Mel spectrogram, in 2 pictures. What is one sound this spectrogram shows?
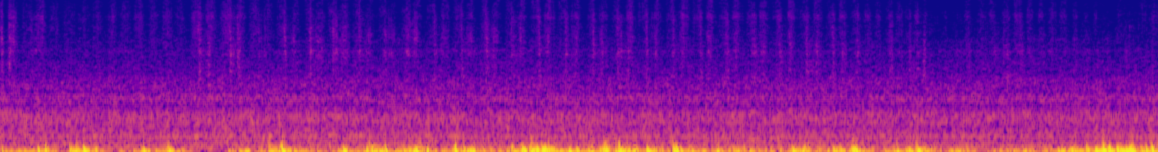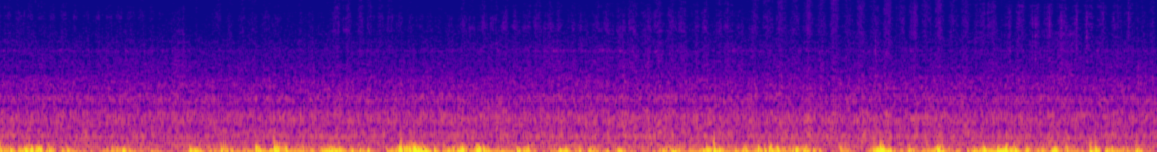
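A crayon scratches and rubs on paper up close.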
